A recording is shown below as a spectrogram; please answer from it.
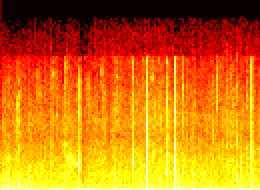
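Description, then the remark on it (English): Steady rain pours down in a dense, hissing wash, with sharper drops pattering and spattering on a hard surface throughout. No voices, just continuous rainfall at an even level. “Snow falls at high elevations to create glaciers, and at low elevations, it rains and rains and rains.”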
